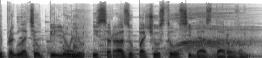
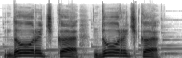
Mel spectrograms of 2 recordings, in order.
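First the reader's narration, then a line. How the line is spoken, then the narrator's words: Angry shouting. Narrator (Russian): кричал Фази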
